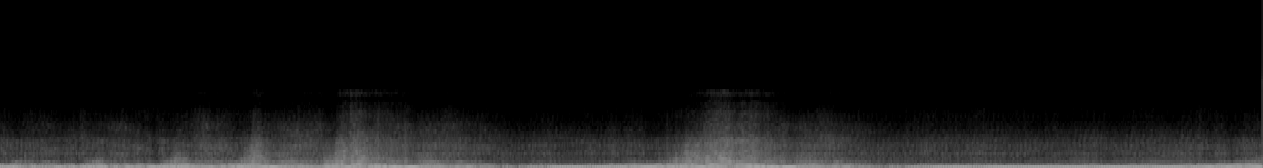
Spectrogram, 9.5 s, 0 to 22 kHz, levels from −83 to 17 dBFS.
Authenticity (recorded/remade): remade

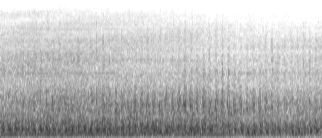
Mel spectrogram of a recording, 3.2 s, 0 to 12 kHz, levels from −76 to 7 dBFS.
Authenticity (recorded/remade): recorded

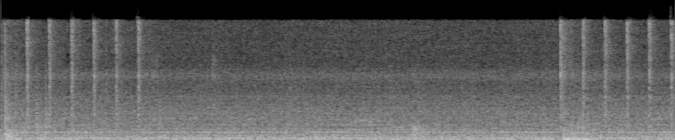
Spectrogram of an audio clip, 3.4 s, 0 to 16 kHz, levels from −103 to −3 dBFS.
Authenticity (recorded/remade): recorded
